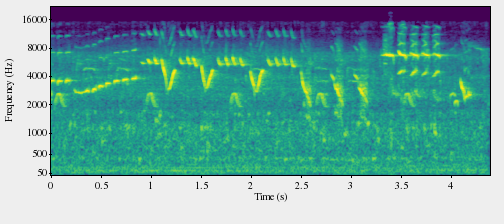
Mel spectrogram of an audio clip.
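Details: Oriental magpie-robin song used as a lure so males and females sing: long pure whistles, then a series of V-shaped swooping notes repeated about every half second, ending in quick trills.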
